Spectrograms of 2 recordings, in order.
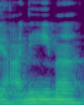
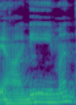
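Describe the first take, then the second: First: The word ends with a lengthened 'a' vowel. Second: The word ends with a short vowel and 'n'. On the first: The reciter stops on this word. "if you guys stop on عليما, you say عليما like this" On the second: The reciter continues to the next word. "we're continuing"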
